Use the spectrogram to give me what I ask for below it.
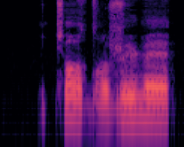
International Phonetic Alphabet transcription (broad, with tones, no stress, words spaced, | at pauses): cɔ˥˧dˤɨ˩ʐɨ˥ ɳɛ˥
